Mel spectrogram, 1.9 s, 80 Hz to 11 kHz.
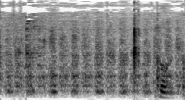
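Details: Young female German Shepherd, one of nine pups in a June 2009 Florida litter, recorded 5 November 2009: fast, airy panting in regular puffs, with a brief woman's voice near the end.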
